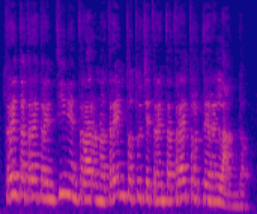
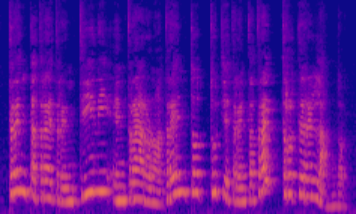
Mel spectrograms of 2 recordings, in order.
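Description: First: It is said at a faster, quicker pace. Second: It is said at a slower, careful pace. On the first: "E ora provo più velocemente" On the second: "Ripeto ancora il proverbio"

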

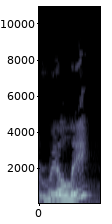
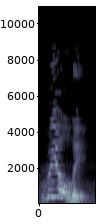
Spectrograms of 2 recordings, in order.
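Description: First: The voice rises at the end. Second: The voice falls at the end. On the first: It asks in surprise whether something is true. "第一个问句的话就是really?" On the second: It states that something is truly so. "语气不同，我们的表示的问句还是肯定句。"

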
